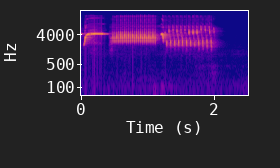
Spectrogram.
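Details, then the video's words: Song of a canary used to rouse females for breeding and teach young birds to sing: a rising pure whistle, followed by a dense rattling roll, then a second bubbling trill of quick, evenly spaced notes. "تغريد كناري نار لتهييج الإناث على التزاوج وتحفيز الفراخ على التغريد"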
